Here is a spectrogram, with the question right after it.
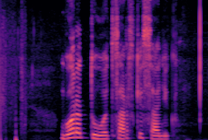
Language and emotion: Russian, neutral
